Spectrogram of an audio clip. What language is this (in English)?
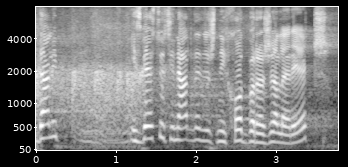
Serbian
